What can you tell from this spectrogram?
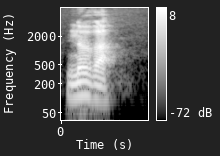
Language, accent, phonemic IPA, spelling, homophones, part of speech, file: French, France, /nɔ.va/, nova, novas / novât, noun / verb, LL-Q150 (fra)-nova.wav
- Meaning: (noun) nova; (verb) third-person singular past historic of nover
